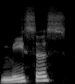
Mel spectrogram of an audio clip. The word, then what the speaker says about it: Mises: i believe it's called i believe that's how it's pronounced mises uh after ludwig von mises they basically initiated a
